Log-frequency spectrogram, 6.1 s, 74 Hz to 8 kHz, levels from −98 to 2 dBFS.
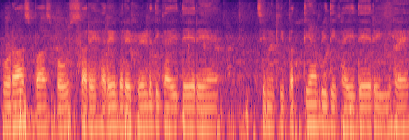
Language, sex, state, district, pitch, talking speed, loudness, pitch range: Hindi, male, Rajasthan, Bikaner, 115 Hz, 175 wpm, -19 LUFS, 115-120 Hz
